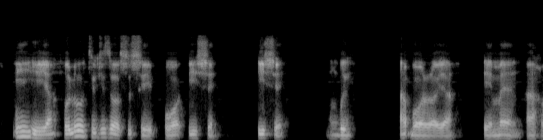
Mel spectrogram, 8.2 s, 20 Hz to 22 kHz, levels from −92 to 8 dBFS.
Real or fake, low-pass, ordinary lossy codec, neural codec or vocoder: fake; none; none; codec, 16 kHz, 8 kbps, FunCodec, trained on LibriTTS, 25 frames a second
